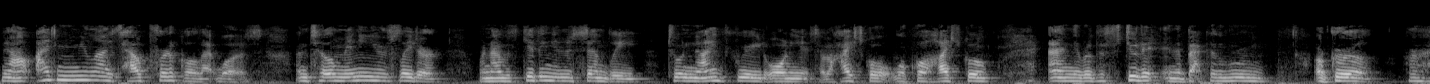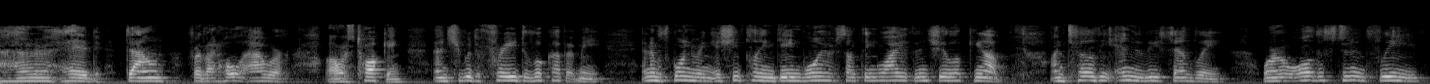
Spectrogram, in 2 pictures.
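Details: Adult man born with cerebral palsy and associated hearing loss; dysarthric speech associated with cerebral palsy and hearing loss.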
